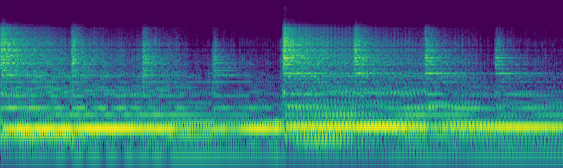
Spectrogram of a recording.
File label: Static FX Guitar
